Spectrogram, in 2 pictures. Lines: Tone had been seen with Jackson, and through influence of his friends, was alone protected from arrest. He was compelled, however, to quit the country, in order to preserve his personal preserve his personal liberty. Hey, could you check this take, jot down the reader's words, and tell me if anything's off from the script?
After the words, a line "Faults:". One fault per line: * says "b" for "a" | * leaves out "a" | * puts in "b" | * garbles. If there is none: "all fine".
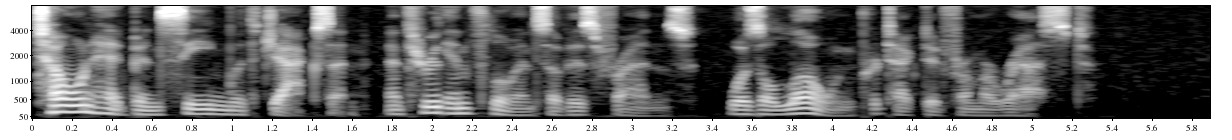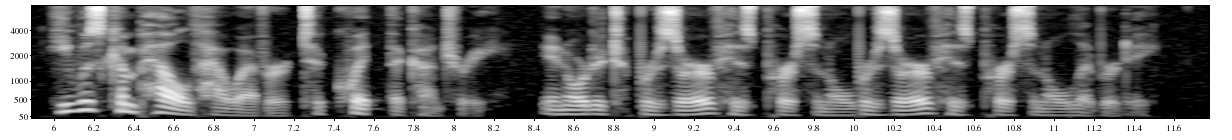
Tone had been seen with Jackson, and through influence of his friends, was alone protected from arrest. He was compelled, however, to quit the country, in order to preserve his personal preserve his personal liberty.
Faults:
all fine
